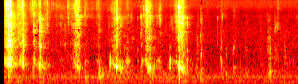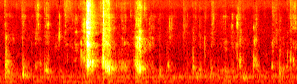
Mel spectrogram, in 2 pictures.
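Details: Dog crunching vegetables in a small indoor room, with sharp irregular bites and chewing crunches, no barks or other animal vocal sounds heard.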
